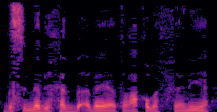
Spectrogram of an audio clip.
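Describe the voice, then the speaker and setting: A man's voice: medium pitch, fairly even intonation, racing, warm tone, husky. A man with an Egyptian accent preaching a religious lesson, fervent and urgent, speaking straight to the listener and often repeating or restarting phrases. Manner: frequent repetitions and restarts.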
